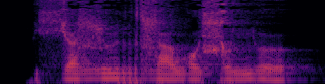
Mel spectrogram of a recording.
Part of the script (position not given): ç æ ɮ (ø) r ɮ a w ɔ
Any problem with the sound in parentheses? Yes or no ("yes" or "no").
yes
